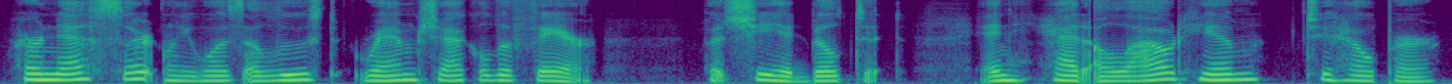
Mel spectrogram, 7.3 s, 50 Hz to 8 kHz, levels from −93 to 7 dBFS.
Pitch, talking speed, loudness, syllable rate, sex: 185 Hz, 165 wpm, -17 LUFS, 4.9 syllables/s, female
